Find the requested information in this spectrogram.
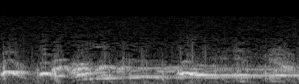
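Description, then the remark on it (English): Dogs at Larson's cabin howling, their long wavering howls overlapping and rising and falling without a break for a few seconds, at moderate volume with no voices. “For several minutes, the only sounds came from the horses' hoofs and the dogs at Larson's cabin.”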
